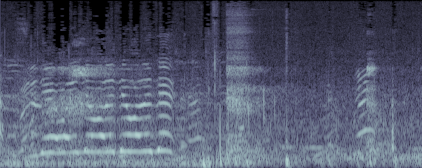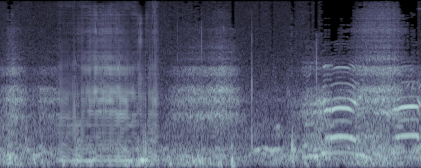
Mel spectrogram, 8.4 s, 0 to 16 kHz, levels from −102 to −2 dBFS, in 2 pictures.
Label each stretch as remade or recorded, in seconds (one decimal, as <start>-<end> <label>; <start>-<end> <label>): 0.0-4.8 recorded; 4.8-5.8 remade; 5.8-8.4 recorded

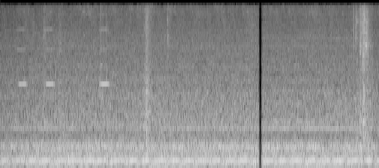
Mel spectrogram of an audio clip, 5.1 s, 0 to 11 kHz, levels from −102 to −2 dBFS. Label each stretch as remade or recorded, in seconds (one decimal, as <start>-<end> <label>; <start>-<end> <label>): 0.0-4.0 recorded; 4.0-5.1 remade

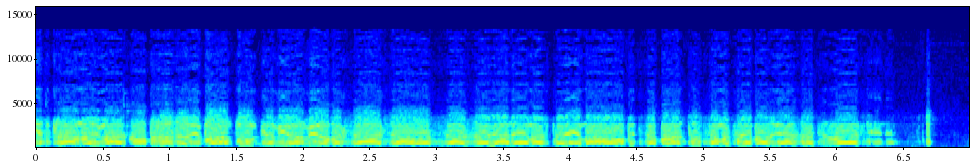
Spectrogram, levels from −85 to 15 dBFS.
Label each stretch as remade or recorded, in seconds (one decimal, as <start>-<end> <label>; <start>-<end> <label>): 0.0-0.9 recorded; 0.9-1.5 remade; 1.5-7.0 recorded

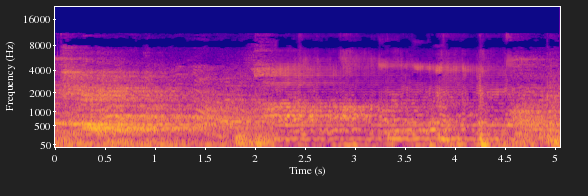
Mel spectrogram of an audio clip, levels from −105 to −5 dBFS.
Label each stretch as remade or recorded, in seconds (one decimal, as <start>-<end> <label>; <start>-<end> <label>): 0.0-2.2 recorded; 2.2-4.6 remade; 4.6-5.1 recorded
